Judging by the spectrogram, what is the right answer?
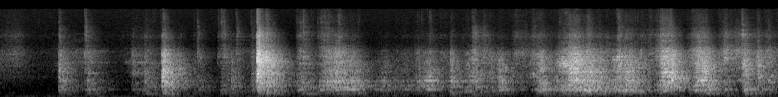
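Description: Handling noise: three sharp knocks, about half a second, a second and a half and two and a half seconds in, then a longer stretch of rubbing and rustling.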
